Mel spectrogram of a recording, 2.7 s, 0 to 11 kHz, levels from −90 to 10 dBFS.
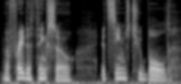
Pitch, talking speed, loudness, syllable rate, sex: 135 Hz, 220 wpm, -20 LUFS, 4.9 syllables/s, male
